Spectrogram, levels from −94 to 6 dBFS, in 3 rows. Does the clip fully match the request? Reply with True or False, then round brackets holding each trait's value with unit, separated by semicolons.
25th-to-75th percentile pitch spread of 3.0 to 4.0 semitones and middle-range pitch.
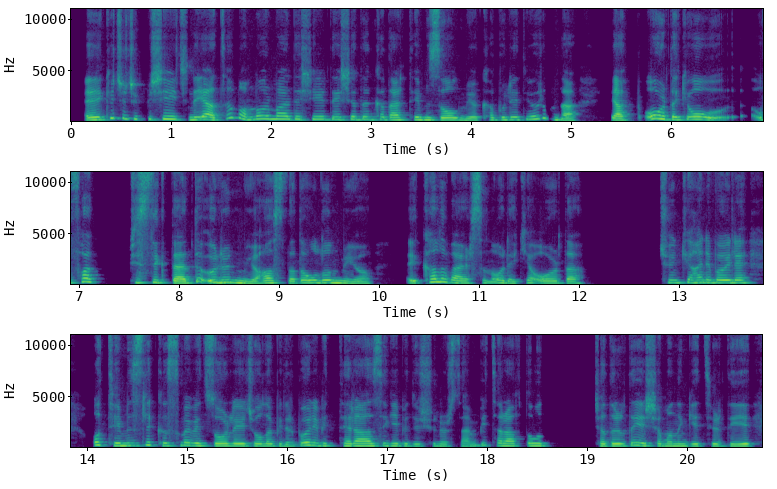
False (3.5 semitones; 225 Hz)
